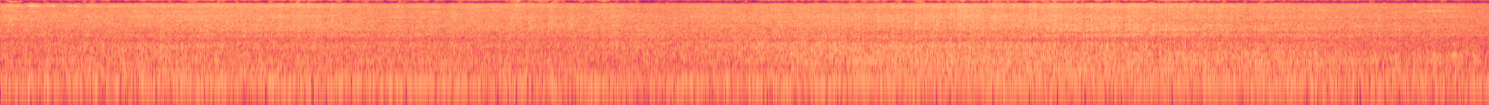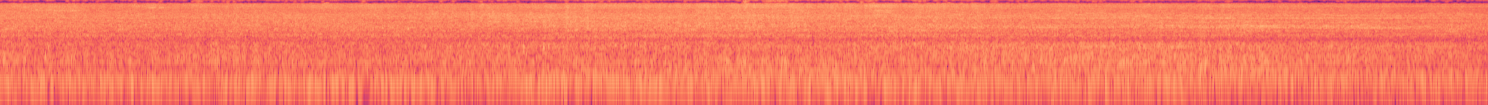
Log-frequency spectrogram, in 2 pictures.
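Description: Freight train cars, flatcars loaded with steel coils and then boxcars, rolling steadily past: a continuous noise of steel wheels running on the rails.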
